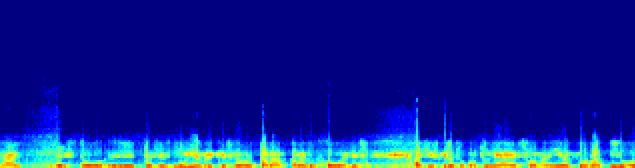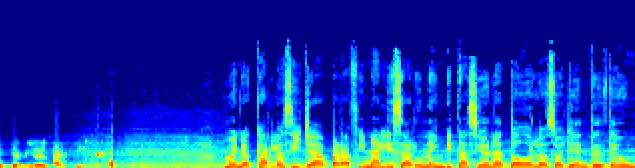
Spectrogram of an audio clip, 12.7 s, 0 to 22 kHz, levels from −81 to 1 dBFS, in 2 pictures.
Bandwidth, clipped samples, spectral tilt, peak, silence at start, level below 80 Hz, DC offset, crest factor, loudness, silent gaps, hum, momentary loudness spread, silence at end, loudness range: 16 kHz; under 0.1%; -4 dB/octave; -2 dBFS; 0 s; -72 dBFS; under 0.1%; 16 dB; -19 LUFS; none; none; 8 LU; 0 s; 3 LU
